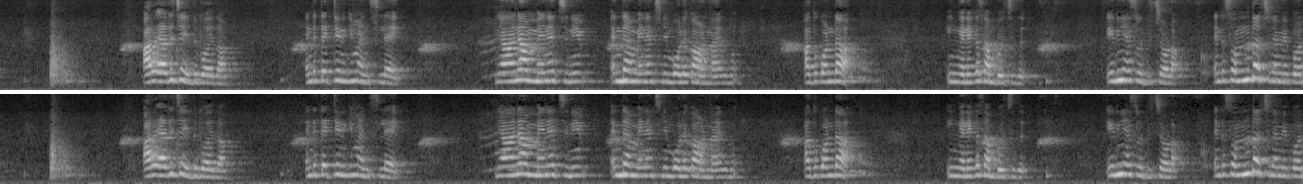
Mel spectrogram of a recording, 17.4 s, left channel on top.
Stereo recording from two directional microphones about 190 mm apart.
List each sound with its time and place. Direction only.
1.9 s a woman's voice: 15° right (ahead or behind)
4.0 s a woman's voice: 15° right (ahead or behind)
6.7 s a woman's voice: 15° right (ahead or behind)
10.9 s a woman's voice: 15° right (ahead or behind)
12.6 s a woman's voice: 15° right (ahead or behind)
14.8 s a woman's voice: 15° right (ahead or behind)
